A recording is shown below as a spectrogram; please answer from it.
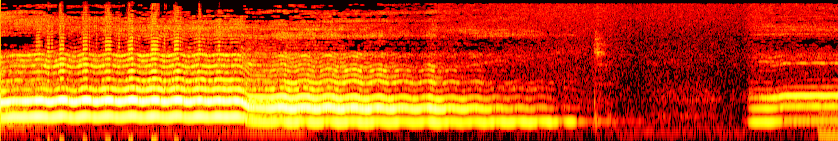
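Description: A female singer holds a long closing note with vibrato, drops to a lower note about two seconds in, and fades out halfway through, over soft accompaniment. After a second of near silence, a sustained instrumental chord comes in near the end.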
